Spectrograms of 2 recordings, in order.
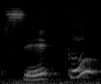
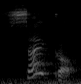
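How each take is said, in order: First: The first vowel is a short i sound. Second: The first vowel is a long i sound. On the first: The speaker calls it wrong. "Not a word, is it?" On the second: The speaker calls it right. "Try the I sound"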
